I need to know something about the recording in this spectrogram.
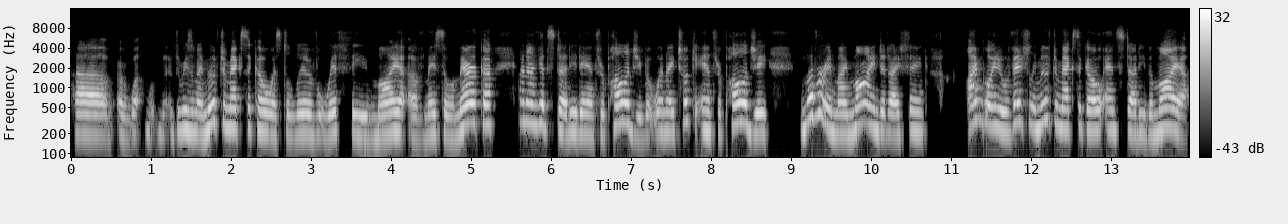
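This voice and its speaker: A woman's voice: mid-range voice, fairly quick, dry recording. An older woman with a soothing transatlantic accent and an elegant old-Hollywood way of speaking, answering questions as a guest on a video call. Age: older, 60s or above. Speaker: guest author and presenter. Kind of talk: conversational question-and-answer on a webinar. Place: book-lined room at home, on a video call. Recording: dull, lo-fi video call audio.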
